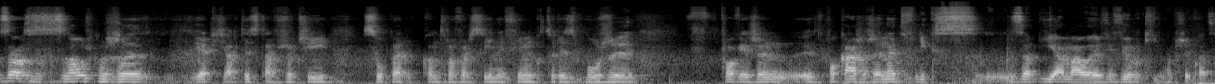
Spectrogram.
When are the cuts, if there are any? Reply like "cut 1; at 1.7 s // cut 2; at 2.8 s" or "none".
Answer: none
